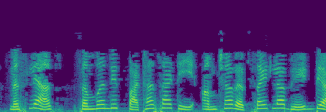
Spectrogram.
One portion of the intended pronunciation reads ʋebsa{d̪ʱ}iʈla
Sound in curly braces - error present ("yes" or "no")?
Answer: yes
